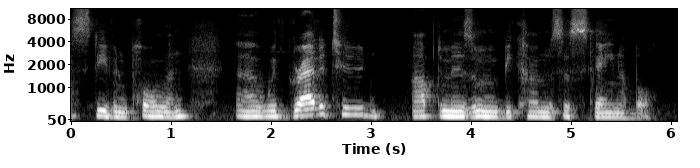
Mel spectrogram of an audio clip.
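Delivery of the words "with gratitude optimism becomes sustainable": ordinary talk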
